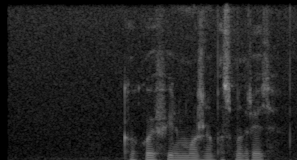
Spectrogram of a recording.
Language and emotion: Russian, neutral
